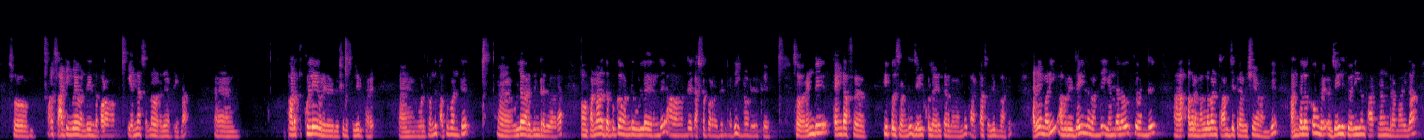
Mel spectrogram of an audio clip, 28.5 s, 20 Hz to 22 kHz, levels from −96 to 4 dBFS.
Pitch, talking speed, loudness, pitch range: 165 Hz, 130 wpm, -22 LUFS, 150-185 Hz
